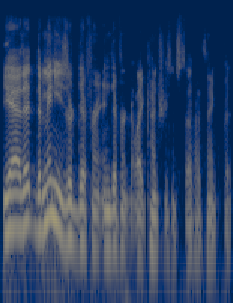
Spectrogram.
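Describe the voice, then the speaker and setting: A man's voice: fairly low pitch, big pitch swings, rapid-fire, creaky, no echo. A man hosting a casual interview, rambling and repeating words as he searches for what to say. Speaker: podcast host.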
